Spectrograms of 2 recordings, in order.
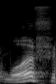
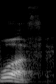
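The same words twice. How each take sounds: First: Woof with a questioning rise; puzzled woof. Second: Said in the usual way. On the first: Retold or imitated. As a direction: try the word out, unsure. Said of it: "And then he's like". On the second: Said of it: "he's like".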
